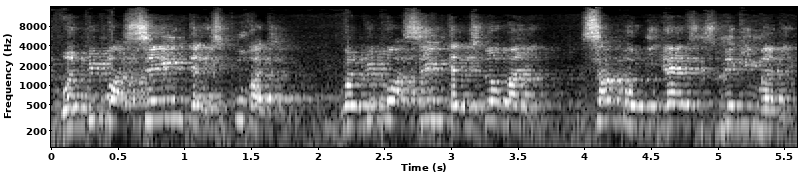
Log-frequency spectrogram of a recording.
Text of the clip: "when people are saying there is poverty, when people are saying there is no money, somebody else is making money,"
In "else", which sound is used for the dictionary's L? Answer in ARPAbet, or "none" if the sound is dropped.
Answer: L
